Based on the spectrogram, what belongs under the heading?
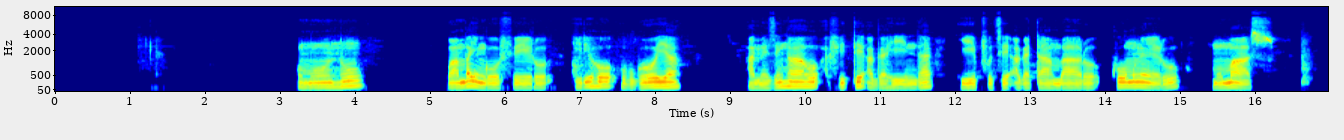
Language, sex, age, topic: Kinyarwanda, male, 25-35, health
